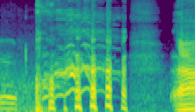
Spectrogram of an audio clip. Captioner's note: laughing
